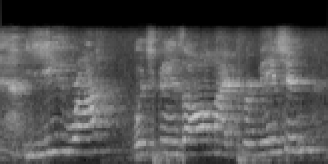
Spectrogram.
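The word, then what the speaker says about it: Yireh: these people pronounce it Jirah, but there's no J sound in the Hebrew language, so it would be a Y sound. Yirah, which means all my provision and my provider.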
